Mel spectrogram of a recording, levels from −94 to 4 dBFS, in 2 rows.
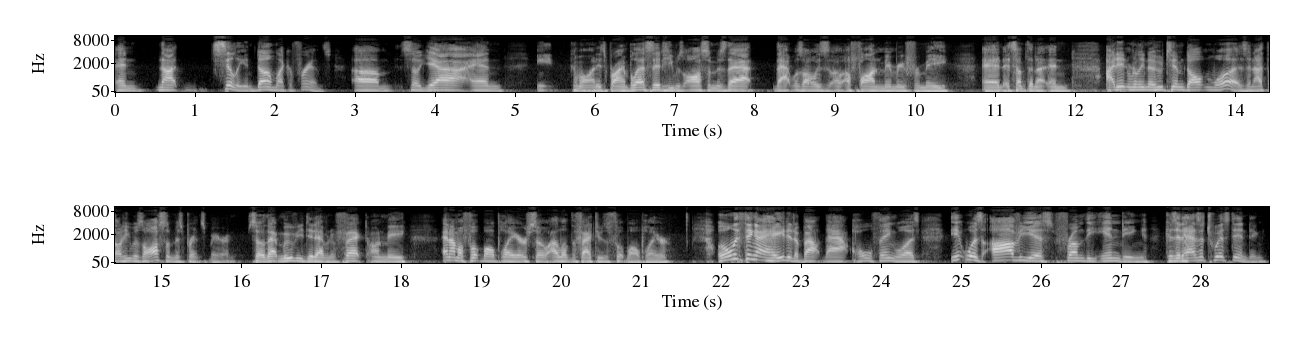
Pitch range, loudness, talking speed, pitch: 110-145 Hz, -22 LUFS, 210 wpm, 125 Hz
